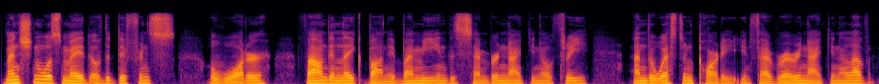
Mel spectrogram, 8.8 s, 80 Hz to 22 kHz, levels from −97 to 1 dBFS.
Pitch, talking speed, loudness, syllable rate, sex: 120 Hz, 185 wpm, -19 LUFS, 5.9 syllables/s, male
